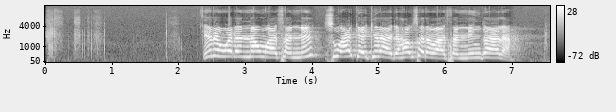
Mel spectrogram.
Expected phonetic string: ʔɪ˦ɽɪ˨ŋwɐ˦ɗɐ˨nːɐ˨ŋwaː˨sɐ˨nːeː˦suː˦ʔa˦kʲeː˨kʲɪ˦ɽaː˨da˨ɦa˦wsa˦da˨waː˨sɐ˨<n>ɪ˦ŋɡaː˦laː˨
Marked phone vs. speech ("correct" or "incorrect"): incorrect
